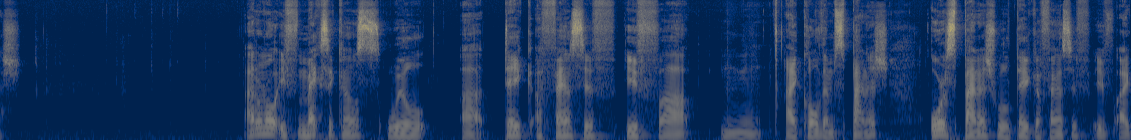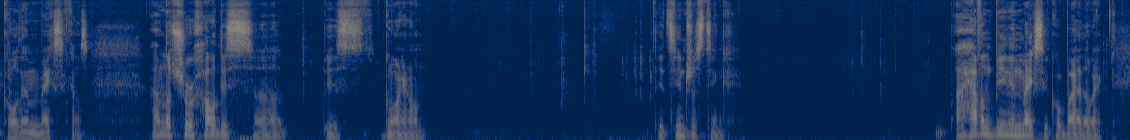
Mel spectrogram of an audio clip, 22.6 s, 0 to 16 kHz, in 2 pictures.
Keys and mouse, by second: 7.6 6, 10.6 [, 11.1 [, 11.1 [, 11.2 [, 16.9 g, 17.4 [, 17.5 [, 22.3 ctrl+r.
